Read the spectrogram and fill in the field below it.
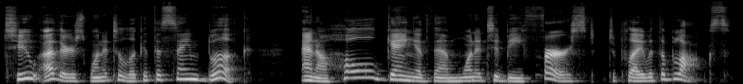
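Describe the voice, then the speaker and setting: Her voice sits fairly low as she tells a children's story aloud. The woman's phrasing is expressive and carefully stressed, broken up by relaxed side comments.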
